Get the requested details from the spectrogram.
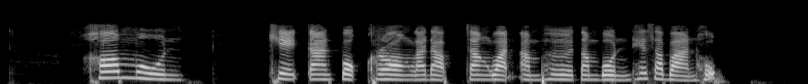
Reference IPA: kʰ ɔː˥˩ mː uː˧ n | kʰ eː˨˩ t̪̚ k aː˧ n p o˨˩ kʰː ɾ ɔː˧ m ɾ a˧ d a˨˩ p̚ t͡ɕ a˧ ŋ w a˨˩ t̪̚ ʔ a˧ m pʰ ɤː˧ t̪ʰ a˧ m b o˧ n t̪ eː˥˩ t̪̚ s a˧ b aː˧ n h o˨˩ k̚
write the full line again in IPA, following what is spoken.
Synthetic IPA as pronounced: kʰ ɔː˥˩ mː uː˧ n | kʰ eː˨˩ t̪̚ k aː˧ n p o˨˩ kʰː ɾ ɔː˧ ŋ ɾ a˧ d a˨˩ p̚ t͡ɕ a˧ ŋ w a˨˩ t̪̚ ʔ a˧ m pʰ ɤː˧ t̪ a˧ m b o˧ n t̪ʰ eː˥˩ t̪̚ s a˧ b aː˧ n h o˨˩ k̚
